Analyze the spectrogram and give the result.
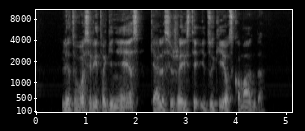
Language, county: Lithuanian, Panevėžys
